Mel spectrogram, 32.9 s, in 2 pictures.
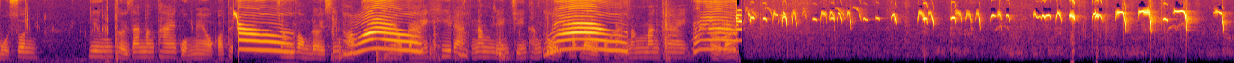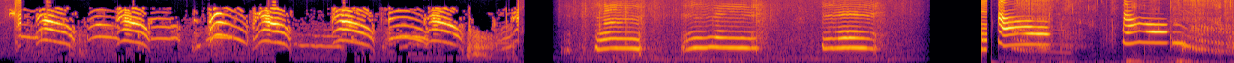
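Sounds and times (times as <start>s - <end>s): kittens mewing: 3.1s - 4.0s, 7.3s - 8.5s, 9.2s - 10.0s, 16.6s - 23.4s, 29.6s - 32.9s
chicks peeping: 9.6s - 16.8s.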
